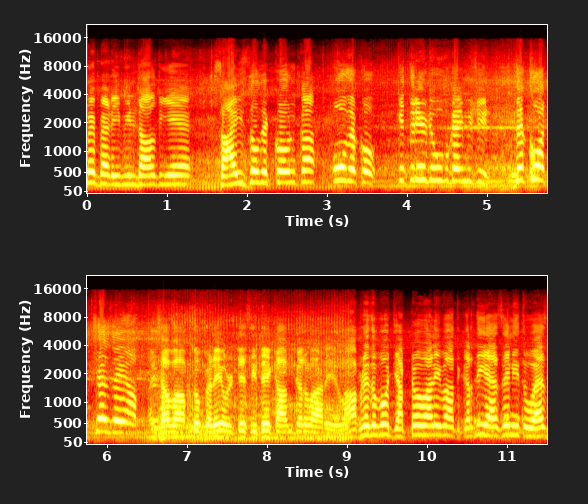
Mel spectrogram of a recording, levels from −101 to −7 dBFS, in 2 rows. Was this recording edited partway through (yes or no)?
yes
